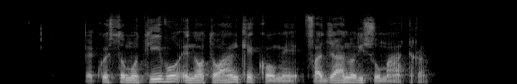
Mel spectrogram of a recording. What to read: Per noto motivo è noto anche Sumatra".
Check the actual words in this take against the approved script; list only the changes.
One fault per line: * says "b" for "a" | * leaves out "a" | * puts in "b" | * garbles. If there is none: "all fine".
* says "questo" for "noto"
* puts in "come fagiano di"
